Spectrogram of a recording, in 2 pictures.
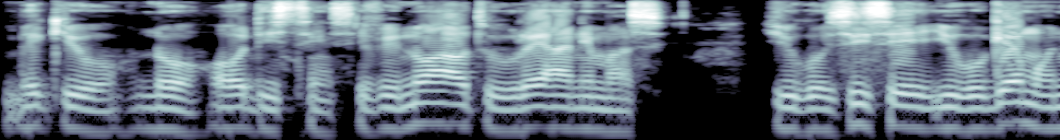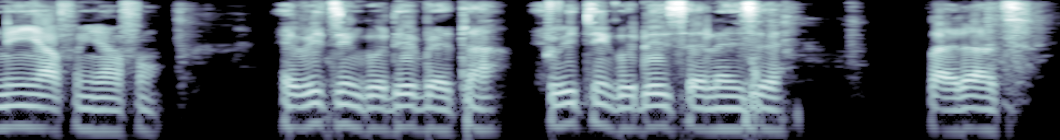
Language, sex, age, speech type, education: Nigerian Pidgin, male, 15-29, spontaneous, tertiary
